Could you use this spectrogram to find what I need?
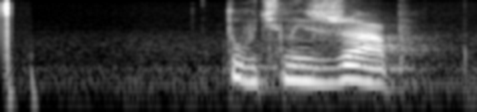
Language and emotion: Russian, angry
